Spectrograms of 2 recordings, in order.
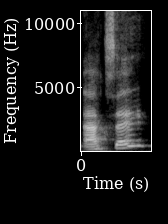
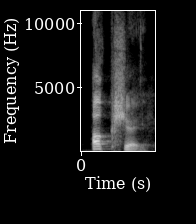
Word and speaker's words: Akshay: And today I am very grateful for Axay and I want to make sure I'm saying it right. Is it Axay? Akshay. Akshay. So Yes.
